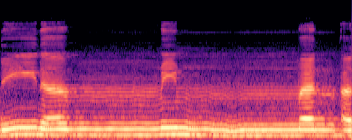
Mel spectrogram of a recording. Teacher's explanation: دو زبر کی تنوین کے بعد میم حروف یرملون میں سے ہے تو یہاں پر ادغام مع الغنہ ہوگا، غنہ کر کے پڑھیں گے۔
